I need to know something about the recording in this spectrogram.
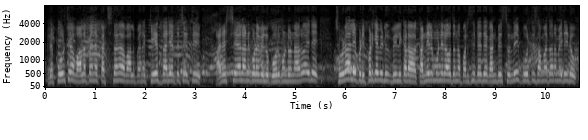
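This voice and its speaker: A man's voice: very high-pitched, little pitch movement, very fast. A male news reporter doing a formal field report outdoors at the scene, asking questions. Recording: crowd noise on location.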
